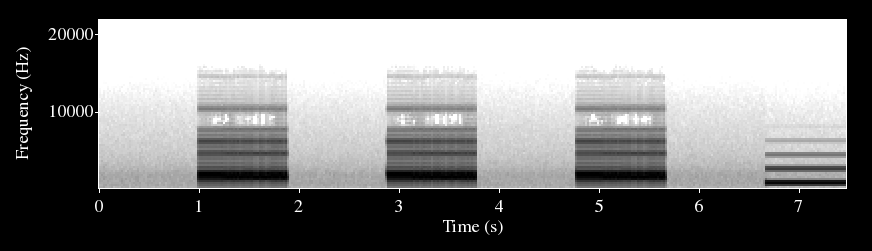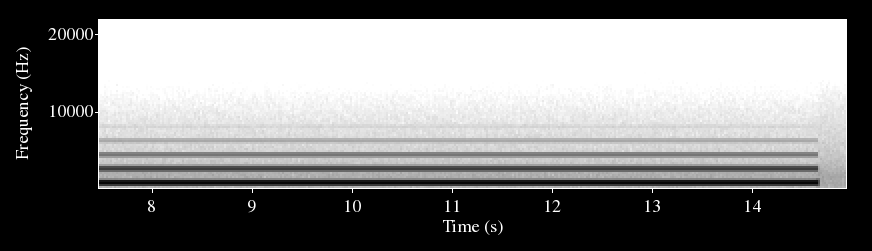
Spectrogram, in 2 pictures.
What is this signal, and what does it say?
Emergency Alert System (SAME) tones (header bursts, then the 853 and 960 Hz attention tone), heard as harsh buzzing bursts, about 520.83 baud.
